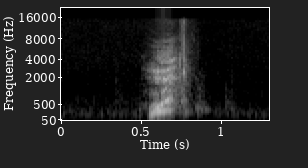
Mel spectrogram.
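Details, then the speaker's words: Simulated hiccup: a re-enactment by someone who had recently had bad hiccups. A single sharp, abrupt voiced gulp. "it was really annoying especially cuz I hardly ever get the hiccups so I'll show you a bit what it was like"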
